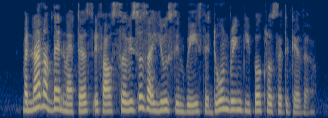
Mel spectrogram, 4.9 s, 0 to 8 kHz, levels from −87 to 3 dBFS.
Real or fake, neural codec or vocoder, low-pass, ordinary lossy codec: fake; vocoder, 22.05 kHz, 80 mel bands, HiFi-GAN; 7.2 kHz; MP3, 32 kbps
